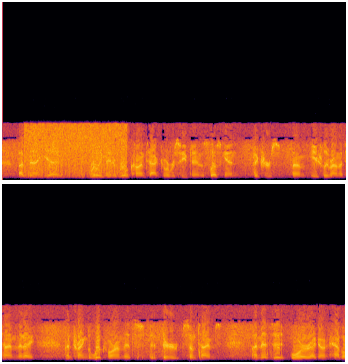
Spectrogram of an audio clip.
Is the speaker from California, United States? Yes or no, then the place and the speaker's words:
yes; Bakersfield, California, United States; And then I grew up in California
